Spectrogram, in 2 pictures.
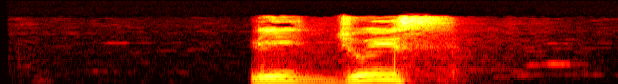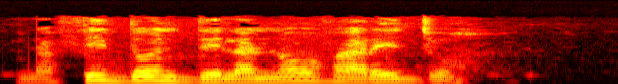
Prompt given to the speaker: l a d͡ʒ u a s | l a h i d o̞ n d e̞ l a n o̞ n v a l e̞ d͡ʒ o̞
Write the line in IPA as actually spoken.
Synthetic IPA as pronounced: l i d͡ʒ u i s | l a f i d o̞ n d e̞ l a n o̞ v a ɾ e̞ d͡ʒ o̞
